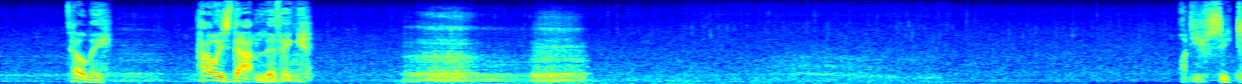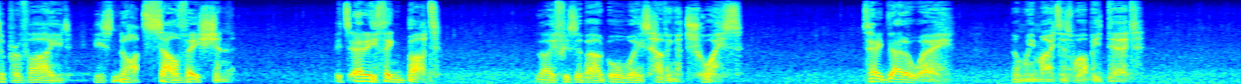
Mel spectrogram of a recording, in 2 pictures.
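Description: A man speaks in a low, intense voice.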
